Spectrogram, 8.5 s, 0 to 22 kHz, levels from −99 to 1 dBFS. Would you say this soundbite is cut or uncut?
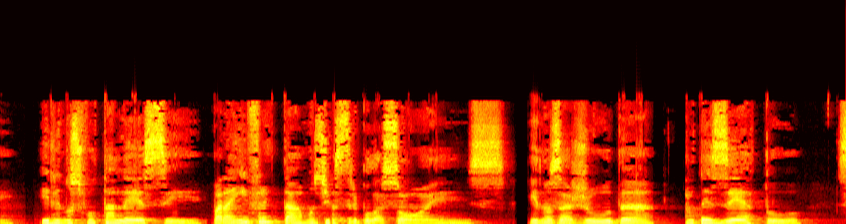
cut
